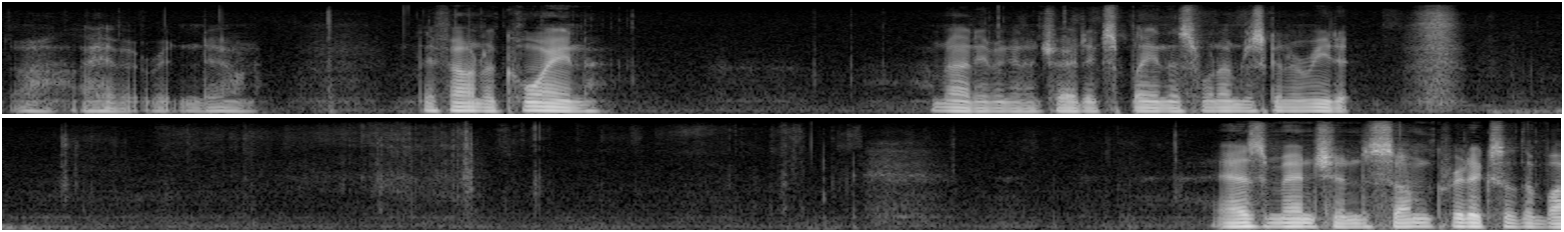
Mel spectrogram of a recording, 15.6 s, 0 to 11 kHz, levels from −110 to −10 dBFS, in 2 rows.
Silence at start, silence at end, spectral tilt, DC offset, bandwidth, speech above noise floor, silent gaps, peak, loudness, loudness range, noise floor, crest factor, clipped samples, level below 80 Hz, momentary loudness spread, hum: 0.1 s; 0 s; -6 dB/octave; under 0.1%; 9.8 kHz; 43 dB; none; -12 dBFS; -33 LUFS; 10 LU; -75 dBFS; 24 dB; under 0.1%; -62 dBFS; 21 LU; none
